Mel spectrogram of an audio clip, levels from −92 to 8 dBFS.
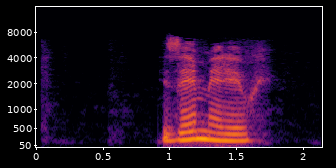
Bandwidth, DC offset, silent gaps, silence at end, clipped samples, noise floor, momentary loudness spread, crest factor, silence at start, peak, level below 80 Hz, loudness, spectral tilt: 7.4 kHz; under 0.1%; none; 0.45 s; under 0.1%; -71 dBFS; 12 LU; 16 dB; 0.95 s; -8 dBFS; -62 dBFS; -21 LUFS; -6 dB/octave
